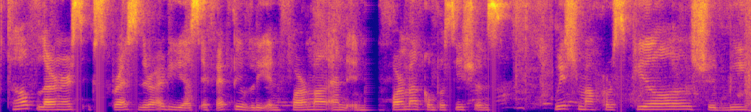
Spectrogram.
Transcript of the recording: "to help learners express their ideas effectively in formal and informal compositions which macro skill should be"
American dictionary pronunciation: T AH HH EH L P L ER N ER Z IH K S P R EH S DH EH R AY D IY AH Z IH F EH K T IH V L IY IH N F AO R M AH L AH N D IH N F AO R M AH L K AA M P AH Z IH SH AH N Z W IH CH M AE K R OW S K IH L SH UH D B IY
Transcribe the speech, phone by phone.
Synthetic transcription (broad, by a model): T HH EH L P L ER N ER S IH K S P R EH S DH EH R AY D IY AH S IH F EH K T IH V L IY IH N F AO R M AH L AH N D IH N F AO R M AH L K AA M P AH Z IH SH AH N S W IH CH M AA K R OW S K IH L SH UH D B IY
